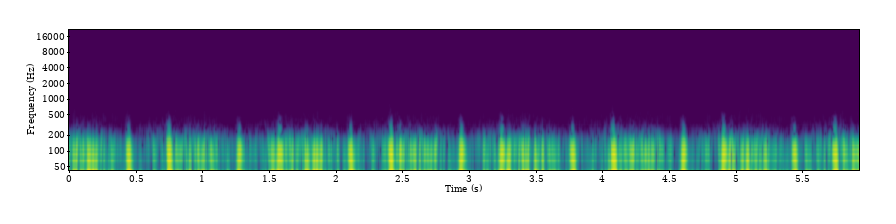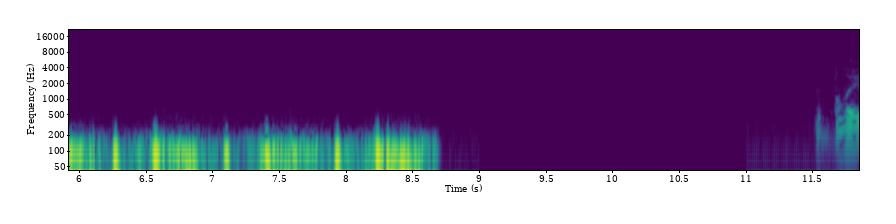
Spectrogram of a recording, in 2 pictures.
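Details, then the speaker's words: Pediatric cervical venous hum, louder with the head rotated away from the examined side; continuous low hum with regular heartbeats about 72 a minute, a harmless normal finding. "the hum becomes louder when the head is rotated away from the side being examined listen now to a cervical Venus hump"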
